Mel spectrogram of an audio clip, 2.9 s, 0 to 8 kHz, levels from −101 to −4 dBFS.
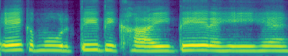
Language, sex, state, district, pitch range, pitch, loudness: Hindi, female, Madhya Pradesh, Umaria, 200-225 Hz, 210 Hz, -13 LUFS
